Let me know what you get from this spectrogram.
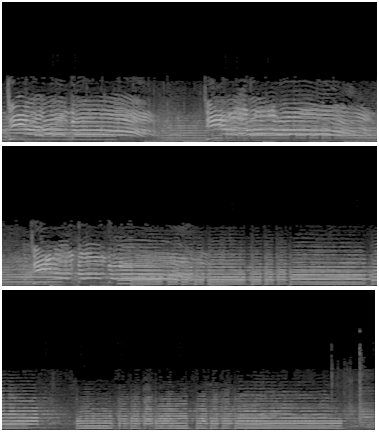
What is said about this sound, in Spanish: que visten túnicas y antifaces que se colocan sobre cestos de mimbre en las cabezas y coronas rematadas con plumas de colores, haciendo sonar sus trompetas y tambores entre los gritos de la chiquillería.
